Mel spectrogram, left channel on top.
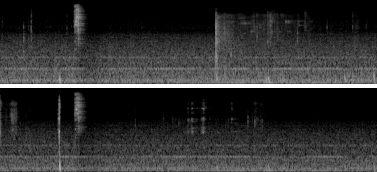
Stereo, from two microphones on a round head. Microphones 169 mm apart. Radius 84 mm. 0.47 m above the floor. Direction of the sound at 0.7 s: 25° left (ahead or behind).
